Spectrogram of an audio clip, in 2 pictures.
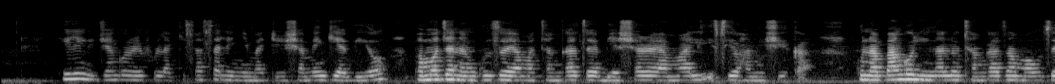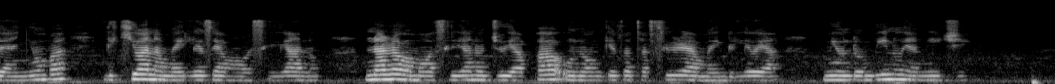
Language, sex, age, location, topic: Swahili, female, 18-24, Nairobi, finance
